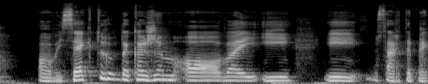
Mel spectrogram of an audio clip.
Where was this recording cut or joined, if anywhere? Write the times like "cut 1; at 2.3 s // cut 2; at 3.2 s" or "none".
none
